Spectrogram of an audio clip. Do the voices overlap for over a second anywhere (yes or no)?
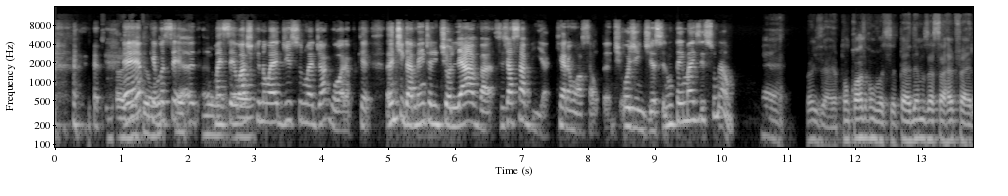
yes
